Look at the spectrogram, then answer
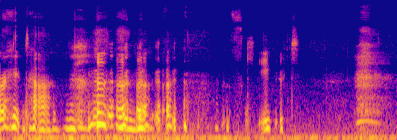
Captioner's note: laughter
